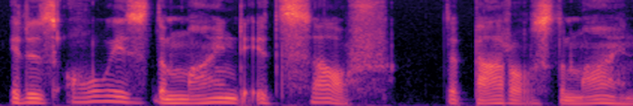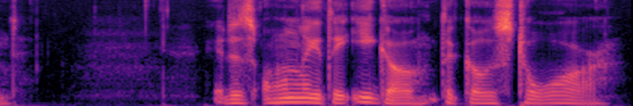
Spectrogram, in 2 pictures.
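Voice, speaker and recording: A man narrating a guided meditation in a calm, gentle, deliberate way, leaving pauses between phrases. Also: lowish voice, gravelly, no echo, clean studio sound.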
